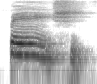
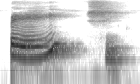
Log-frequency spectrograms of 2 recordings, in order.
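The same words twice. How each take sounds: First: "peixe" joined up, falling from stressed PEI; stressed pei gliding down straight into xe in "peixe"; whole-word demo. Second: "peixe" split, long PEI, pause, then xe; "peixe" in two pieces, pei held long; syllable-by-syllable demo. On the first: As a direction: say "peixe" as one word, no break. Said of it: "Vocês conseguem perceber?". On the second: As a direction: stretch the first syllable of "peixe" and detach the second. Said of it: "uma queda no meu som". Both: Shown as a demonstration.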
